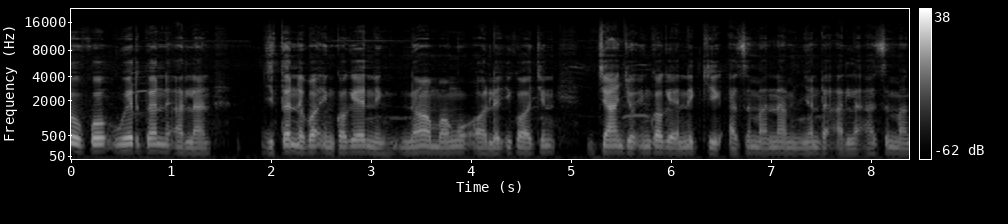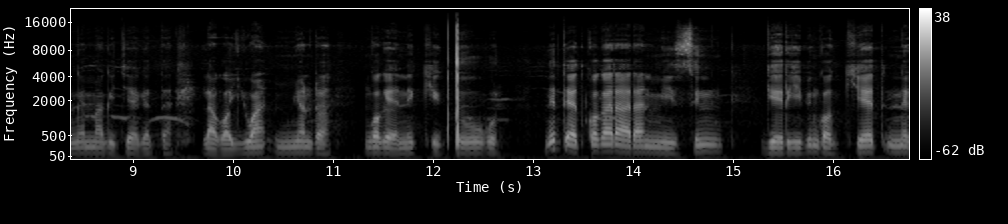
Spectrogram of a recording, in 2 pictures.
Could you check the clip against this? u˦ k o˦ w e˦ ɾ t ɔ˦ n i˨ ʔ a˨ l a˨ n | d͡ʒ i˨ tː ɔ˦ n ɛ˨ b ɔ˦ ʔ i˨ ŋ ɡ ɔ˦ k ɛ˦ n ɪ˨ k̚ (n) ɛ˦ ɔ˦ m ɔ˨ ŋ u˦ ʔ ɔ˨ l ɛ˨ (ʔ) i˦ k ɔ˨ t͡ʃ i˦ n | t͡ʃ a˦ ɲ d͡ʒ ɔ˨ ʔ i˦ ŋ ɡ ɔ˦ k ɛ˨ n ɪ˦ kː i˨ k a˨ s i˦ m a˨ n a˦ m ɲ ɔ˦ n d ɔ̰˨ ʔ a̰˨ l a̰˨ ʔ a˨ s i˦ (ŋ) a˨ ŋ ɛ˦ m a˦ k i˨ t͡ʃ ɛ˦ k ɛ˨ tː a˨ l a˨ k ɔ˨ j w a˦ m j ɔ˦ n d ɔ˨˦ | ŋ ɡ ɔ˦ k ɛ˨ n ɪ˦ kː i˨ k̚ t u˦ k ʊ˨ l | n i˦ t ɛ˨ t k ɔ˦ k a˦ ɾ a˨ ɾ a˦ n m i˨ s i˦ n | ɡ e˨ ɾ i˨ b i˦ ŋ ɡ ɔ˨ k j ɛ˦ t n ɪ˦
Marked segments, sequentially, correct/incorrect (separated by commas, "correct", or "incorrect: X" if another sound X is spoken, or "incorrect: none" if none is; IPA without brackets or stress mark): correct, correct, incorrect: m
